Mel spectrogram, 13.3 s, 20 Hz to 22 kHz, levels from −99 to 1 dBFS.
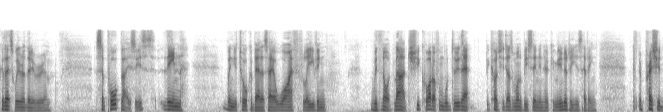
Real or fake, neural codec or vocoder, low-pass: fake; codec, 16 kHz in and 24 kHz out, 0.8 kbps, FocalCodec, streaming, 65536 codes; 7.2 kHz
